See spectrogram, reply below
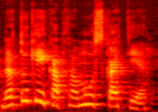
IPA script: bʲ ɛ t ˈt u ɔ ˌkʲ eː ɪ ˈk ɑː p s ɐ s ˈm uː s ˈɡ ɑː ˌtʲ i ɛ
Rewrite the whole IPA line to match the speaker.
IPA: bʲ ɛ t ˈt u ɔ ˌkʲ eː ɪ ˈk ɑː p t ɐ ˈm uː s ˈk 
